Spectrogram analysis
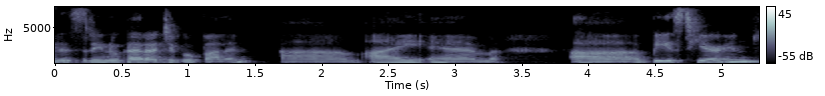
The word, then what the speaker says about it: Rajagopalan: It's Rajagopalan. So the J is pretty heavy. So it's Rajagopalan. That's not hard at all once I know how to do it.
